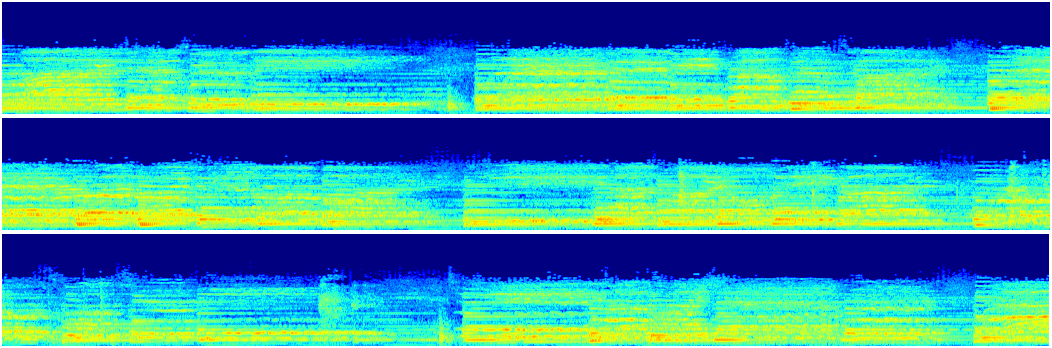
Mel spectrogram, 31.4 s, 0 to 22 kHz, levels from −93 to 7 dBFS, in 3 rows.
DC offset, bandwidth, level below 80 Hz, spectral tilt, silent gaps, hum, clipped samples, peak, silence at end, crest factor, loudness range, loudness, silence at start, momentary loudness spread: under 0.1%; 5.6 kHz; -56 dBFS; -4 dB/octave; none; none; under 0.1%; -8 dBFS; 0 s; 16 dB; 5 LU; -25 LUFS; 0 s; 9 LU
